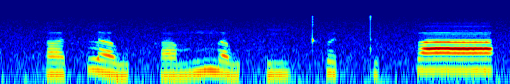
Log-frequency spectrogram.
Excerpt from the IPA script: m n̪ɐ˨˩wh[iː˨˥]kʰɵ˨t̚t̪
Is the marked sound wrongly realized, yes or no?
no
